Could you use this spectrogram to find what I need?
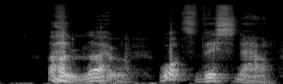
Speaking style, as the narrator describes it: laughed Rogojin

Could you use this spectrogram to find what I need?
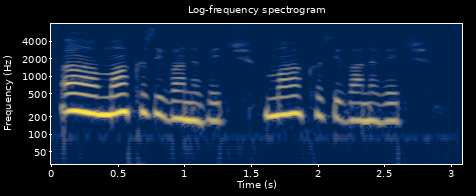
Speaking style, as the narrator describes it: sighed

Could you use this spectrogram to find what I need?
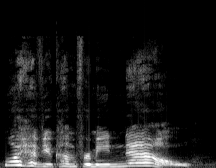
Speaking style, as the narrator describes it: he cried angrily to the crab

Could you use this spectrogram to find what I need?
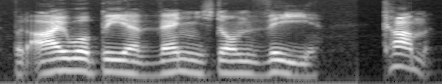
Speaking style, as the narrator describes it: roared the digger of romance

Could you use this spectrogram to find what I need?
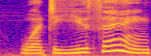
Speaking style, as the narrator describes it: in a pregnant tone

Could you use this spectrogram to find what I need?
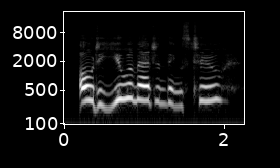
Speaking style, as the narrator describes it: Anne of the Shining Eyes exclaimed joyfully

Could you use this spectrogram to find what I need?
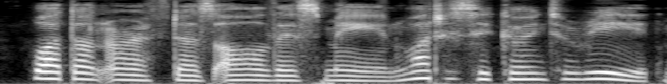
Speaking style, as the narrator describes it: muttered several voices

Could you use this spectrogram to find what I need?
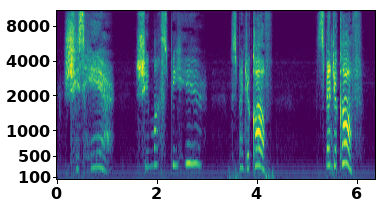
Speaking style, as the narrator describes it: The old man wheezed, scarcely audibly

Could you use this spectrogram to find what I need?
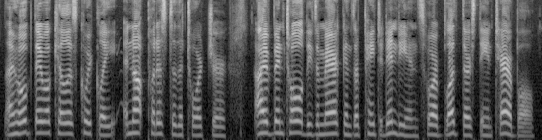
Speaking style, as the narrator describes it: groaned aloud, and Benny said in a hollow voice

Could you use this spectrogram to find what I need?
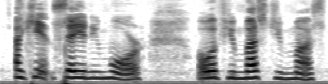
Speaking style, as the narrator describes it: she said, bursting out into sobs that seemed to tear her heart

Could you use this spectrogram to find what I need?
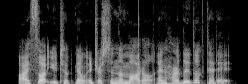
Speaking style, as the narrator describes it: he said

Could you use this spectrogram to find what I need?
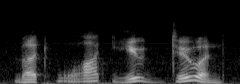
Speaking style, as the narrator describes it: roared Bearfield

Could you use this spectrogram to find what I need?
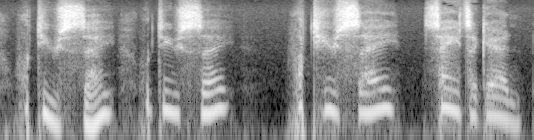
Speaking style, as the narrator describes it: She stammered out, almost choking with her violent emotion

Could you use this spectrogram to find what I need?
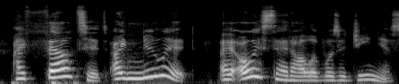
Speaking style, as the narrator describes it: she cried

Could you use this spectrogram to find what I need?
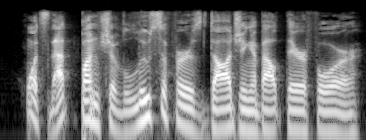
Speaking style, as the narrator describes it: muttered Stubb

